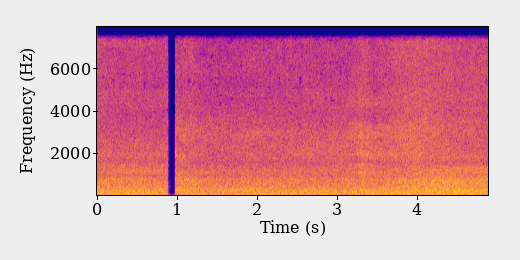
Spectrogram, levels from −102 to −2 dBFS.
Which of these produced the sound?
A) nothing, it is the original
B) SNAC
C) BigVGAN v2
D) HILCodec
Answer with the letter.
A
